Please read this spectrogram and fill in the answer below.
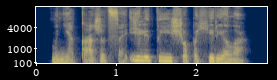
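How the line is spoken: Old man's creaky voice. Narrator (Russian): проскрипел дед

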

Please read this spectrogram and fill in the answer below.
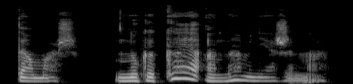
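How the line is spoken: Weary question. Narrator (Russian): устало спросил Роналд

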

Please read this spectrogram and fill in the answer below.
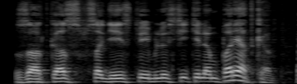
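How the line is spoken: Thunderous bark. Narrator (Russian): рявкнул Хейс громовым голосом

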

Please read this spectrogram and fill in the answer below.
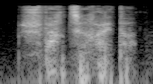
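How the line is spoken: Murmured. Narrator (German): murmelte Pippin

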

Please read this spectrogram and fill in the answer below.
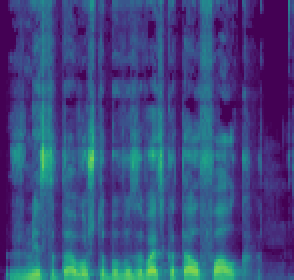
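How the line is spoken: Grim joking tone. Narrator (Russian): мрачно пошутил Володя

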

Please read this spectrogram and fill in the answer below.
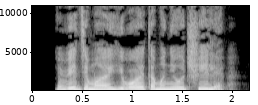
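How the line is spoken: Wry snort. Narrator (Russian): хмыкнул Юншин

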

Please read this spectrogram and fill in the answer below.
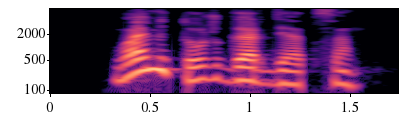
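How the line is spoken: Elf's snort. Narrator (Russian): эльф хмыкнул

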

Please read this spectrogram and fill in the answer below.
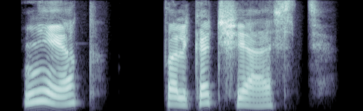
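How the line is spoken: Cheerful. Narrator (Russian): весело произнес он

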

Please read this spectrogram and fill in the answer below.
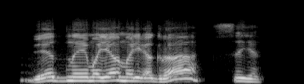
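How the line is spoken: Exclamation. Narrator (Russian): воскликнула

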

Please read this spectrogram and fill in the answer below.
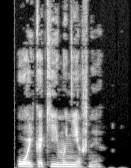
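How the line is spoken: Grumbling. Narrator (Russian): проворчал он

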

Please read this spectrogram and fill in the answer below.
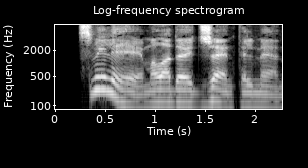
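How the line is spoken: Laughing loudly. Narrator (Russian): расхохотался Тоби

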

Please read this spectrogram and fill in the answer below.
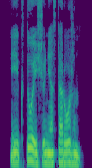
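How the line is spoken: Grumbling. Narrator (Russian): проворчал Эрик

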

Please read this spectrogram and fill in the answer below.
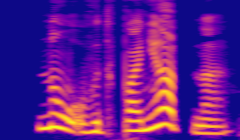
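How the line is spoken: Mutter. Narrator (Russian): пробормотала Сашка

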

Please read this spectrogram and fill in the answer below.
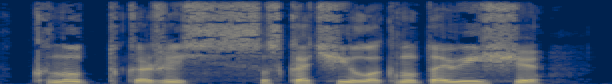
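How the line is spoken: Muttered. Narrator (Russian): Егор пробормотал

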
